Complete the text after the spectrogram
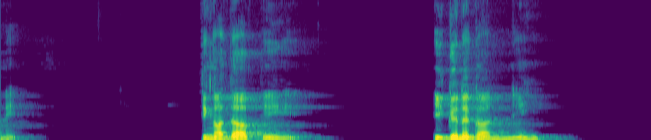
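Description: A young man speaks slowly and calmly into a microphone, in short phrases with pauses.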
